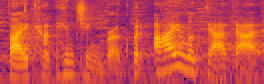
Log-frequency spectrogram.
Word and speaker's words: Hinchingbrooke: credit card say Viscount Hinchingbrooke? And he looked at me in somewhat horror and said, no, it's not pronounced that way. It's pronounced Viscount Hinchingbrooke. So of course I looked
